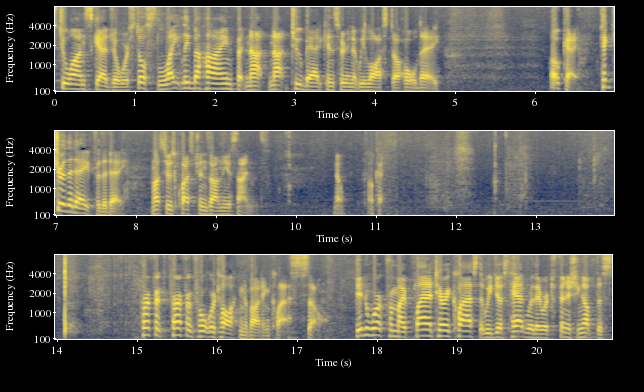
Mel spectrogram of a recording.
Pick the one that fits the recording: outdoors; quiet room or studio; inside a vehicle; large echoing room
large echoing room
